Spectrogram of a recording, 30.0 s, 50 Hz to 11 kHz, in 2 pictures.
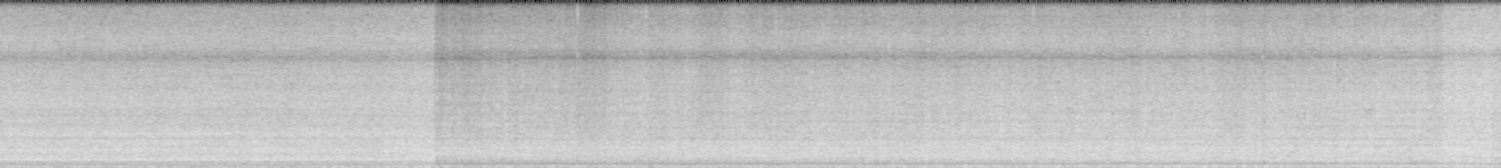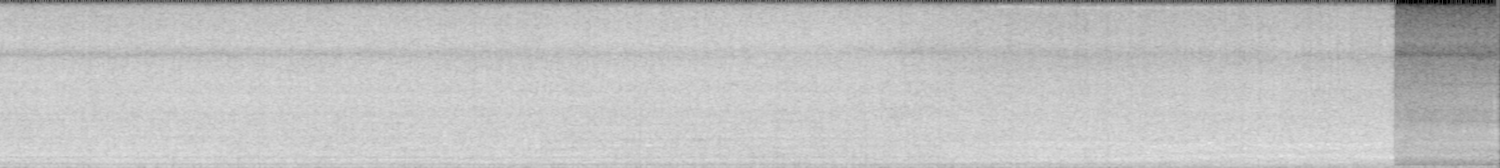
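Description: Claas Lexion 770 combine harvester working in grain maize: a steady, dense machine noise of engine and threshing. It shifts abruptly about four seconds and fifteen seconds in, and drops markedly quieter near the end.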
